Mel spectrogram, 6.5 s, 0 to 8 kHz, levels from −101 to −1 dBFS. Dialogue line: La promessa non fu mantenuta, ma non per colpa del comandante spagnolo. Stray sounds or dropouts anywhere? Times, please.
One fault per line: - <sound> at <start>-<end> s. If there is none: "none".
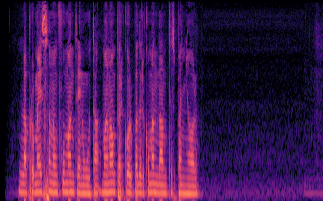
none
